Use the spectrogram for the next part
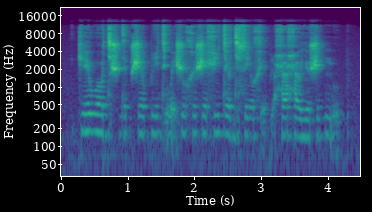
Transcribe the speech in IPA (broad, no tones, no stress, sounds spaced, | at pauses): kʲ e w o dʲ ṵ ʃ d̪ e p ʃ ɘ ʊ̯ p i d ḭ w ḛ ʃ u x ʏ ʃ e x i d e ʊ̯ dʲ o s i ʊ̯ x ḛ p ḭ ħ ɘ ħ ɘ ʊ̯ lʲ o ʃ i p m ṵ p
